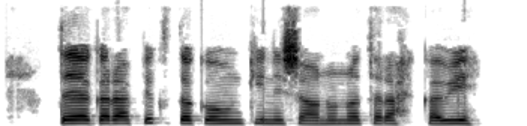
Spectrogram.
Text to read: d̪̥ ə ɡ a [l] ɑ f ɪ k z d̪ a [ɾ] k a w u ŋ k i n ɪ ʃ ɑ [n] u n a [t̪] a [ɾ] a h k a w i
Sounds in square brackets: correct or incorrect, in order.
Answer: incorrect, incorrect, correct, correct, correct

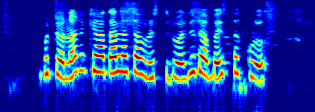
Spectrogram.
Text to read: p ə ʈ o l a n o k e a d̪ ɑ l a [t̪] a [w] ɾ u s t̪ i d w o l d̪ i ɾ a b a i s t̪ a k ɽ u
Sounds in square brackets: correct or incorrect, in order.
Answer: correct, correct

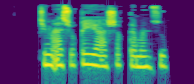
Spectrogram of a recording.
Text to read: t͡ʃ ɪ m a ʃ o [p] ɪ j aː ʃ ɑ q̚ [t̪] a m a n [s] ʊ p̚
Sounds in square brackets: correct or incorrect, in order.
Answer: incorrect, correct, correct

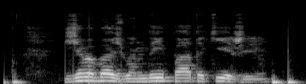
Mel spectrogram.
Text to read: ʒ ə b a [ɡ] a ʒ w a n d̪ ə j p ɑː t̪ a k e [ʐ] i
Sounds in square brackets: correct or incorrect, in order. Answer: incorrect, correct

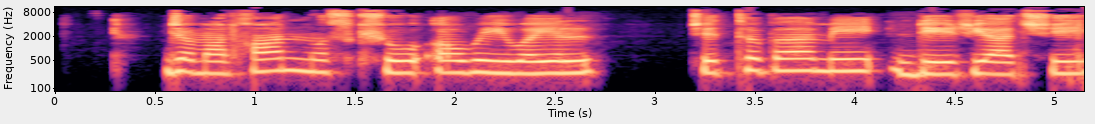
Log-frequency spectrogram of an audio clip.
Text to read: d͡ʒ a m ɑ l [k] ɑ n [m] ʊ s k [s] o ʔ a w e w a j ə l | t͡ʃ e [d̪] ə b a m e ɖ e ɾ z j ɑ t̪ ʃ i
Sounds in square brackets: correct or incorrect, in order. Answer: incorrect, correct, incorrect, incorrect

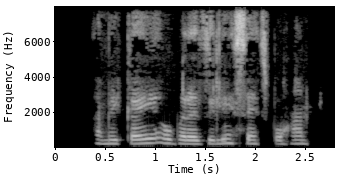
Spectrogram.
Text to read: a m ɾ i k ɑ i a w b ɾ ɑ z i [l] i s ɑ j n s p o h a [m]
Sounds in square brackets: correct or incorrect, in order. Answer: correct, incorrect

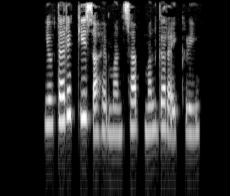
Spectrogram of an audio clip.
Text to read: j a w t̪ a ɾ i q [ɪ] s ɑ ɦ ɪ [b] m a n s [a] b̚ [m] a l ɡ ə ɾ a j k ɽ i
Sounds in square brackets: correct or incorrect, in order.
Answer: incorrect, correct, correct, correct

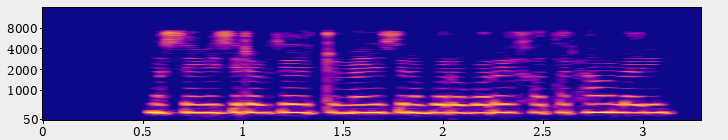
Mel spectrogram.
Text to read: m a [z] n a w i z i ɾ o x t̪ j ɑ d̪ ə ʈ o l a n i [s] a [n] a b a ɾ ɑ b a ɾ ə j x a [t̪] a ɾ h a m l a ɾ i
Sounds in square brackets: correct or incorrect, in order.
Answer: incorrect, incorrect, correct, correct

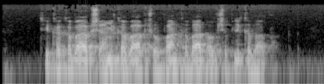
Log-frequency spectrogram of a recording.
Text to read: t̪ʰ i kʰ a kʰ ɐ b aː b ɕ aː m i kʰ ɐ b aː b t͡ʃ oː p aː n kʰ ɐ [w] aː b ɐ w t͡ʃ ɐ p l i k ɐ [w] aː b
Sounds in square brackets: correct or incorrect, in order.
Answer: incorrect, incorrect

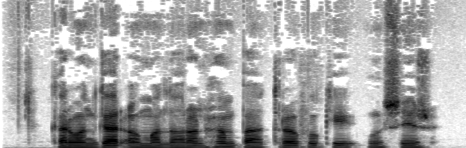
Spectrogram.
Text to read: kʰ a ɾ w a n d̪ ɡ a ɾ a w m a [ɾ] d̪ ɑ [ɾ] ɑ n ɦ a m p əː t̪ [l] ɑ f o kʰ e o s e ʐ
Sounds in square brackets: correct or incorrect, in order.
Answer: incorrect, correct, incorrect

